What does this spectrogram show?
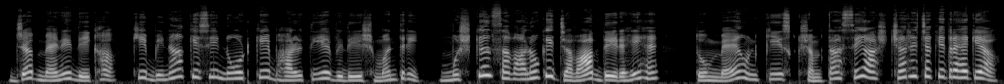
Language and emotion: Hindi, surprised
